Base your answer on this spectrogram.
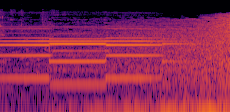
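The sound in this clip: Ambulance siren answering an emergency call for an injured person, switching between a higher and a lower steady note over road rumble that swells toward the end; fairly faint, with no voices.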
